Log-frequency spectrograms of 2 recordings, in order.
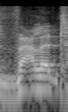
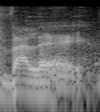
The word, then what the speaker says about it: valet: that he said we're not parking cars it's valid not valet so that was the first lesson but no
